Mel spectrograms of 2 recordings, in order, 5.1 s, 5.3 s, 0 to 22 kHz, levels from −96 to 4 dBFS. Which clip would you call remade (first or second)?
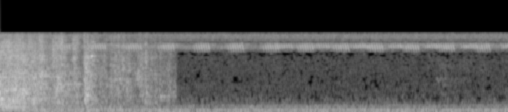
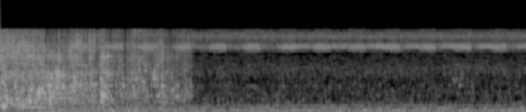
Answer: second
